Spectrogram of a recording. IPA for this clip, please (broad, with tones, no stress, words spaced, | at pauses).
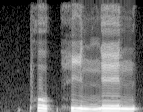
pʰo˨˩k̚hi˨˩nŋe˧n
